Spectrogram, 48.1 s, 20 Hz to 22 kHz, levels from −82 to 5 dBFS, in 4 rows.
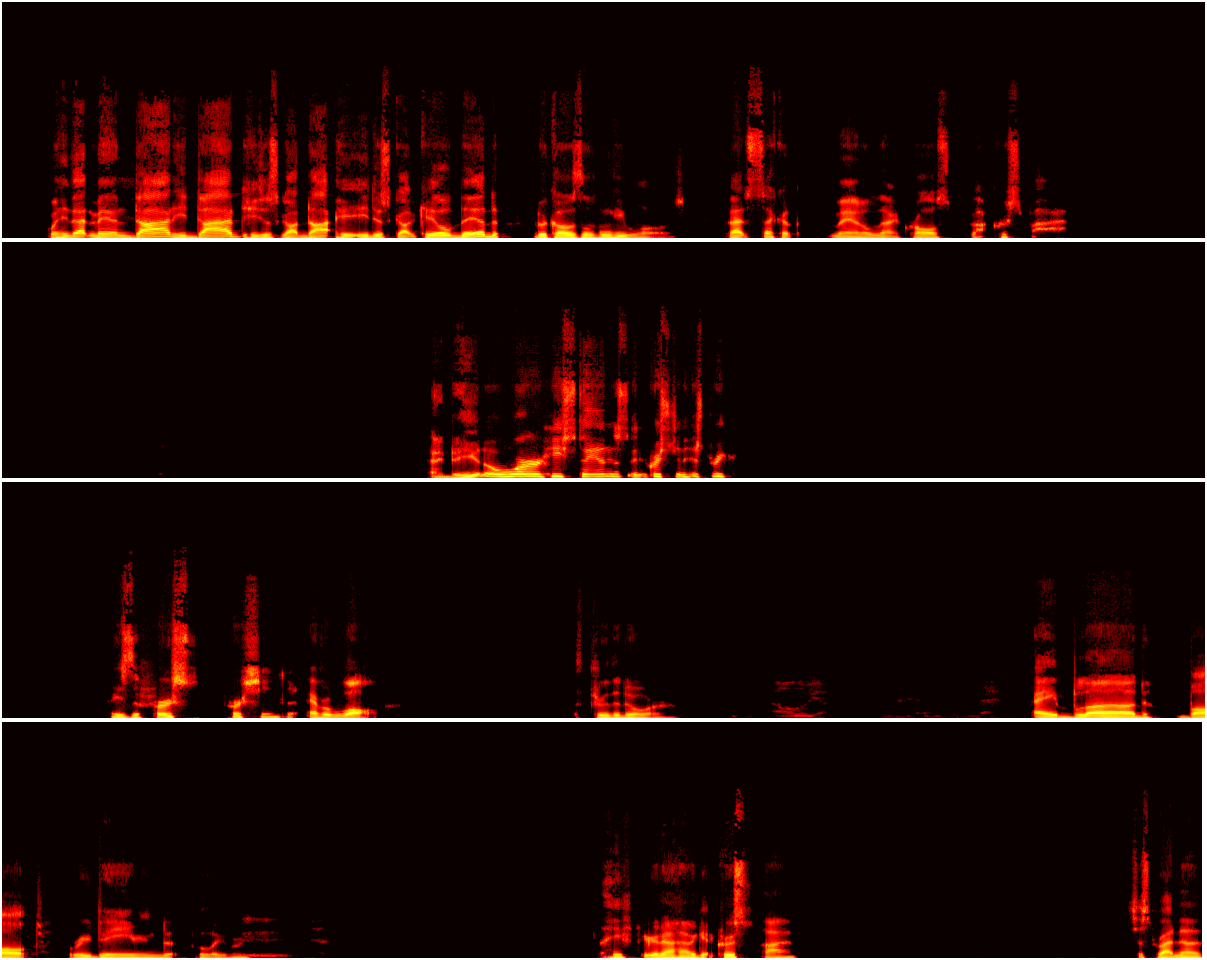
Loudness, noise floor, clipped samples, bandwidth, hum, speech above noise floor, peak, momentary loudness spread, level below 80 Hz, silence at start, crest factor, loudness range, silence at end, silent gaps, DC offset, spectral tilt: -22 LUFS; under -90 dBFS; under 0.1%; 14 kHz; none; over 69 dB; -4 dBFS; 17 LU; -58 dBFS; 0.5 s; 20 dB; 14 LU; 0 s; none; under 0.1%; -6.5 dB/octave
